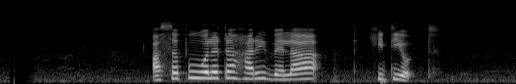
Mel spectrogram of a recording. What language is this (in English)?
Sinhala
